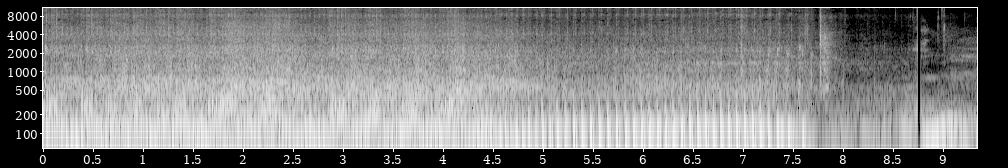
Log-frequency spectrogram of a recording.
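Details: Yamaha Mio Sporty carburetor scooter that stumbled and died on throttle, after replacing the carburetor vacuum diaphragm and needle set (needle jet kept): revs climb cleanly and evenly on throttle with no stumbling or popping, then settle; fixed.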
